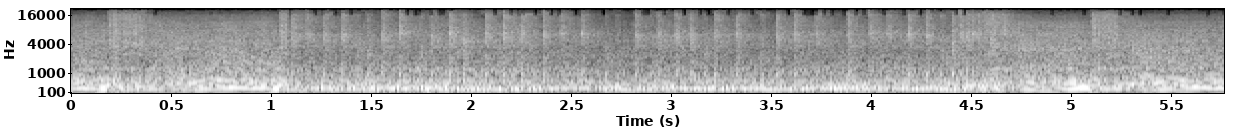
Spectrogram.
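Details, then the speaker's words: 1986 Honda CR125 two-stroke after adjusting air screw about four turns out: revs climb and fall crisply off throttle with slight breakup; 62 pilot jet too big, pilot circuit running rich. "all right that sounds a lot better you can see right off the throttle it's really crispy so it was definitely the pilot jet so we are like four turns out on the air screw so that's allowing more air to come in what that tells me is that the pilot jet is too big uh for this bike right now"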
